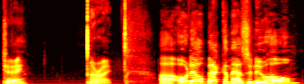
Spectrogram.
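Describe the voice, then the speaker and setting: A man hosting a sports talk radio show, briskly running a quick question segment. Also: high voice, expressive, a bit bright, clean tone, no echo.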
